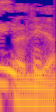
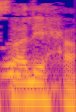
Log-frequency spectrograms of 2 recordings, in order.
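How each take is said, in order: First: The name is said without the h sound. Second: The name is said with the h sound. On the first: This is how the name sounds in French. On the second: This is how the name sounds in Arabic.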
